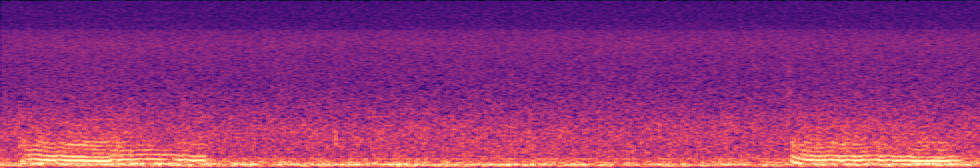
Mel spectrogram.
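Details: Pet sleeping comfortably: two drawn-out, buzzy, low-pitched breaths separated by a quiet pause, steady background hum; snoring during sleep.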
